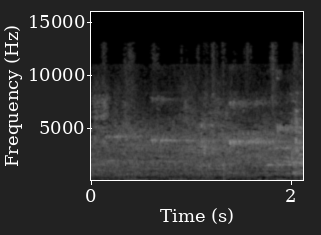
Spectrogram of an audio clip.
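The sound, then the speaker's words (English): Faint basketball dribbling on a court during a high school game, soft bounces nearly buried under a steady wash of crowd noise. “Dribbles to the right side.”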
